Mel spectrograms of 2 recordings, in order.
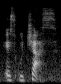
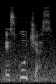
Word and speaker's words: escuchás: Entonces, con acento es escuchás. Sin acento es escuchas. Escuchás, escuchas.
